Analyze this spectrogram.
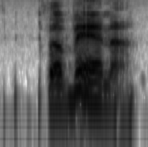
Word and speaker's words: Savannah: necessary to get creative like just say how it looks Savannah because really the H is not that pronounced wrong it's silent just beyond me I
